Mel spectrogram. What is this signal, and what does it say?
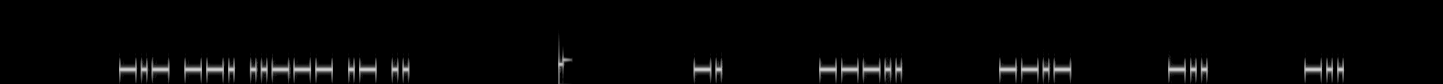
Morse code, heard as a keyed tone, about 21 wpm, spaced as for 11 wpm, 700 Hz. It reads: KG2AI N8QDD
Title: USA Call Signs - 5 Characters - 6x Character Spacing - 22wpm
